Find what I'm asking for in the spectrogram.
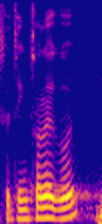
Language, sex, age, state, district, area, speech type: Assamese, male, 18-30, Assam, Jorhat, urban, spontaneous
